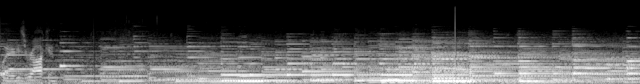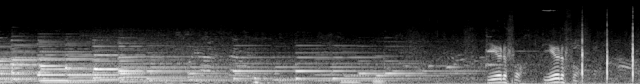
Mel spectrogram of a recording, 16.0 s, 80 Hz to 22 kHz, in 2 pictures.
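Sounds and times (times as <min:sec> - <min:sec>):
jazz band playing: 0:00.0 - 0:15.8
electric keyboard chords: 0:00.0 - 0:16.0.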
